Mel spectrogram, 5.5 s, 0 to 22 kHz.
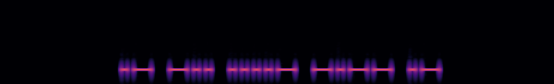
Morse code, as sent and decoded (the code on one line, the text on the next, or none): .- -.. ....- -.-- .-
AD4YA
